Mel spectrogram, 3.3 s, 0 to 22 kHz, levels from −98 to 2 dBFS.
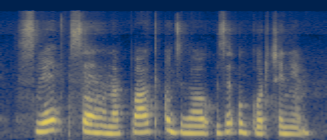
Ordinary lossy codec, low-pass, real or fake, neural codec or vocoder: Opus, 32 kbps; 14.4 kHz; fake; codec, 32 kHz, 1.9 kbps, SNAC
